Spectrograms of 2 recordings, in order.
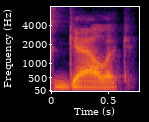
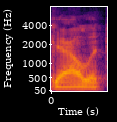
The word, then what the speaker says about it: Gaelic: Actually, I believe it's Gaelic. Gaelic, I think, is how you say it in Ireland. In Ireland. Gaelic is what you say in Scotland.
